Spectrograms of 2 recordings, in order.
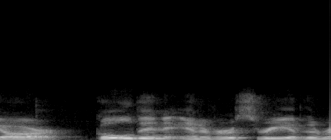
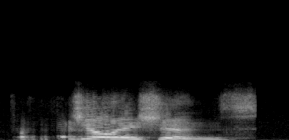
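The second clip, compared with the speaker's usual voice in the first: resounding booming voice, pitched up; 9 semitones higher, 5 dB louder than usual. Game master voices a call from behind the player taking the coin: booming voice. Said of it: "there is a booming voice from behind you".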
